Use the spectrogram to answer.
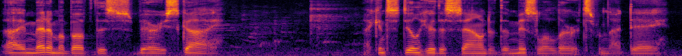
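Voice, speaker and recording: An actor playing a sombre, haunted former fighter pilot, speaking in a subdued, reflective documentary interview. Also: male voice, sits low, flat delivery, moderate pace.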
